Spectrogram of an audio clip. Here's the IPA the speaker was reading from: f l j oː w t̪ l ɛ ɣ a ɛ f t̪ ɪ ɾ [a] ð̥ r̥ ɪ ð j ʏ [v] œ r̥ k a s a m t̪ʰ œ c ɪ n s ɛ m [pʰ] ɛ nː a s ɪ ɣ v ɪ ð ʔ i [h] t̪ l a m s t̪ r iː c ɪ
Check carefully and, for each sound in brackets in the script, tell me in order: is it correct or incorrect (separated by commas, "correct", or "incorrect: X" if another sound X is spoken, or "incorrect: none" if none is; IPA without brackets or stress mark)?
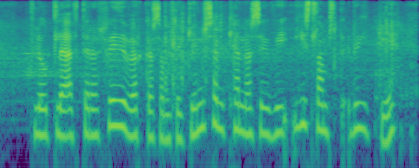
correct, correct, incorrect: cʰ, incorrect: s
